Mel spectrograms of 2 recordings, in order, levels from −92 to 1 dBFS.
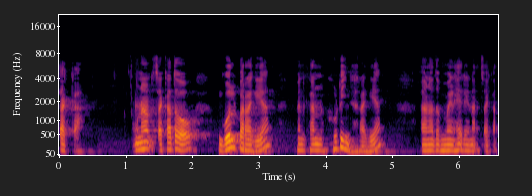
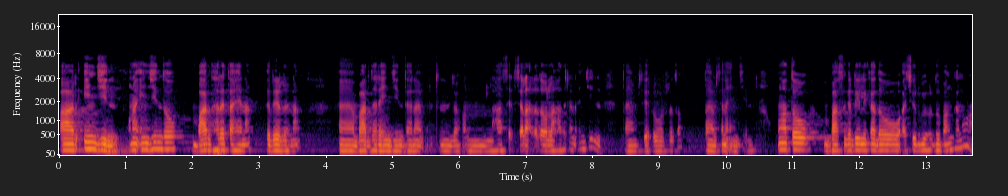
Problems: none marked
